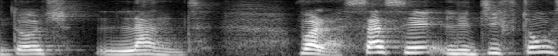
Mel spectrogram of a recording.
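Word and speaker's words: Deutschland: Mais Land A D, ça se prononce and A and N et pas and pas Dutchland mais Dodge Land.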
